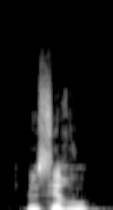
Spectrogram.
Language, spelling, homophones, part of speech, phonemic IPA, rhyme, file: French, cerveau, cerveaux, noun, /sɛʁ.vo/, -o, Fr-cerveau.ogg
- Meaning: 1. brain (organ of thought) 2. sinus cavity, sinuses 3. nostril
